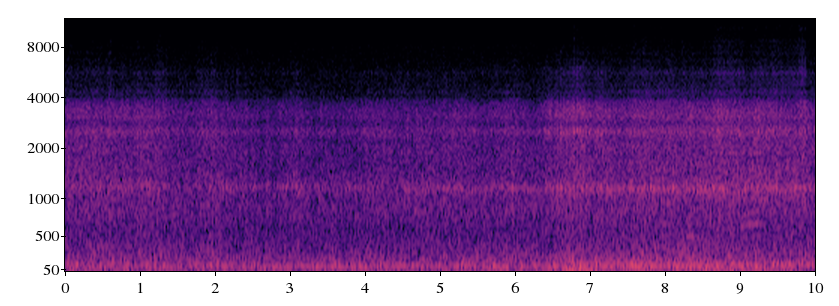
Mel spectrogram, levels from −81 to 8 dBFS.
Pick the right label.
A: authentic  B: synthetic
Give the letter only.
A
